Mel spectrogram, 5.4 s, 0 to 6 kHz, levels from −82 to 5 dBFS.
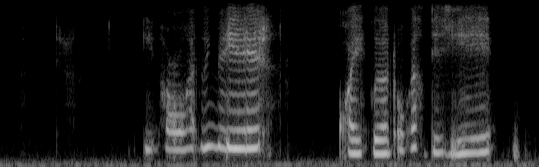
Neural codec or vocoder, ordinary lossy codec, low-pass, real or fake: autoencoder, 22.05 kHz, a latent of 192 numbers a frame, VITS, trained on many speakers; Opus, 16 kbps; 5.4 kHz; fake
